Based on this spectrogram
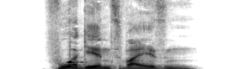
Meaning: plural of Vorgehensweise
- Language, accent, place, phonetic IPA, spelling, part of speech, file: German, Germany, Berlin, [ˈfoːɐ̯ɡeːənsˌvaɪ̯zn̩], Vorgehensweisen, noun, De-Vorgehensweisen.ogg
